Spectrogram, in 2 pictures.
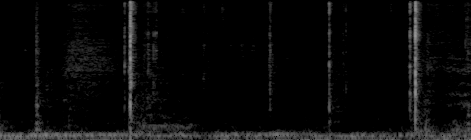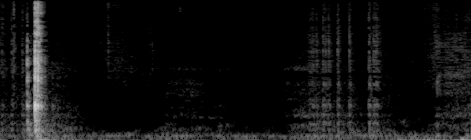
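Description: Paper is trimmed for a stamped greeting card, with a few sharp, separate cutting snips and clicks against a quiet room and long pauses between them.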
